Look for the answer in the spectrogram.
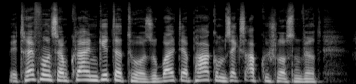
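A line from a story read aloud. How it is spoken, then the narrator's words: Calling after someone. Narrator (German): rief ihm nach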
